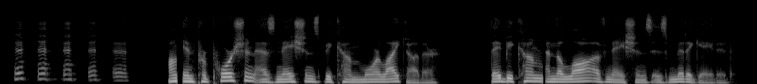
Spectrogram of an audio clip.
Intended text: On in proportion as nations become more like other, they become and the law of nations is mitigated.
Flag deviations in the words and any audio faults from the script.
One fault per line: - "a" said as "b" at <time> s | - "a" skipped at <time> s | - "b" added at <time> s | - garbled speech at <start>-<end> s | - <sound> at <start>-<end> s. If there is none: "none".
- laugh at 0.1-1.3 s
